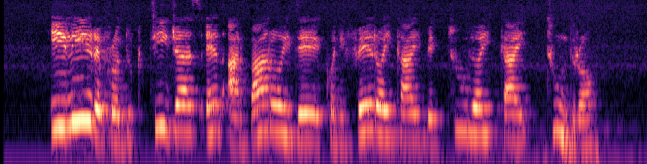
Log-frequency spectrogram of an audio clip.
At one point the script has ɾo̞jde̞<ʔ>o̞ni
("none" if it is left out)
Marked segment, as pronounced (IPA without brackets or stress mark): k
